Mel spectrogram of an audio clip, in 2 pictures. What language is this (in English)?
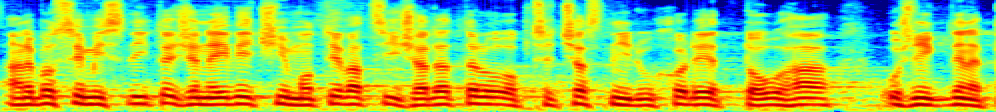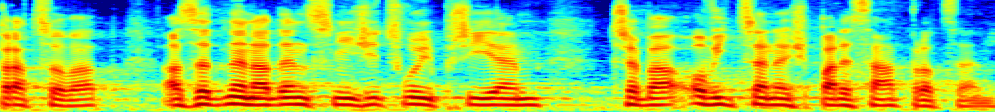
Czech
